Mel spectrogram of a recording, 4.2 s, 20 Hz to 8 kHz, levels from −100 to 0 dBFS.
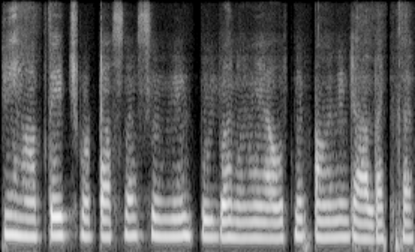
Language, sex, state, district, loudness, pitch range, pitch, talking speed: Hindi, female, Haryana, Charkhi Dadri, -16 LUFS, 190-220 Hz, 205 Hz, 160 wpm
